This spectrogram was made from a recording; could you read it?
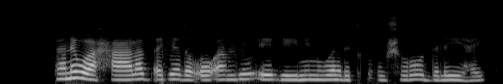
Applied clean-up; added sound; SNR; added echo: neural mask model DeepFilterNet 3.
